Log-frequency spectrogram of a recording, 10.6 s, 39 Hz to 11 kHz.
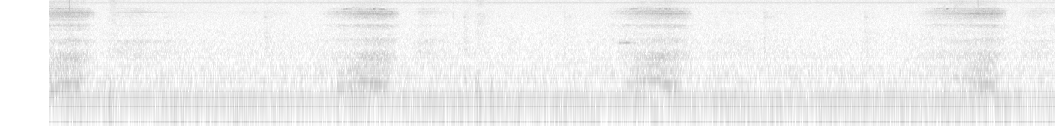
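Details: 1-year-old child snoring during sleep: soft, regular hissing breaths about 20 a minute, over a steady low hum; loud snoring for such a young child.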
